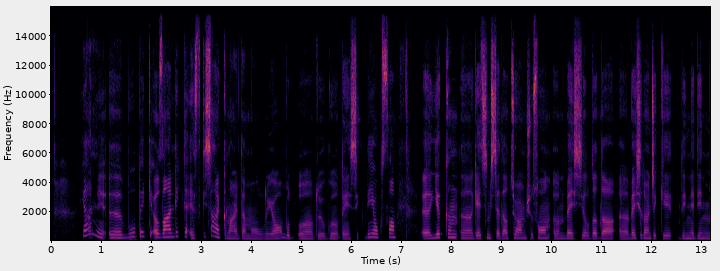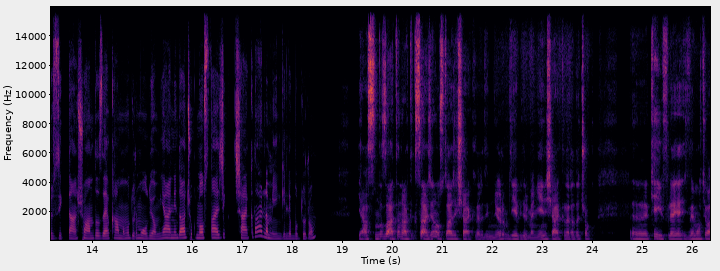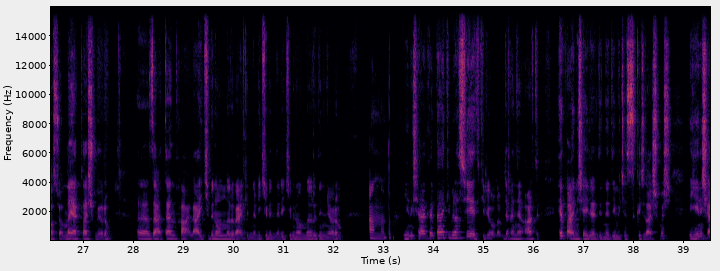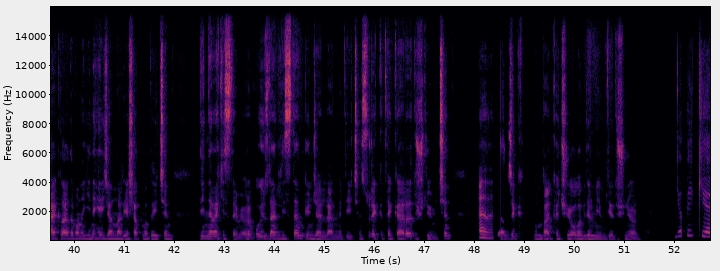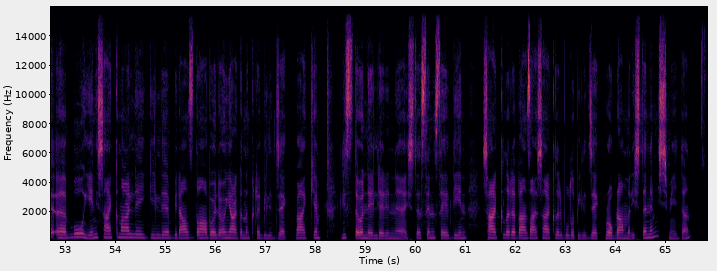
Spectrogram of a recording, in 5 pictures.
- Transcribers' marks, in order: other background noise; tapping
- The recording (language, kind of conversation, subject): Turkish, advice, Eskisi gibi film veya müzikten neden keyif alamıyorum?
